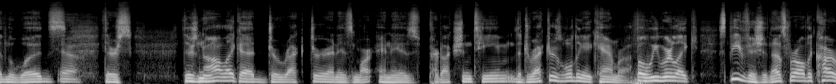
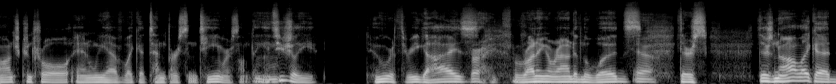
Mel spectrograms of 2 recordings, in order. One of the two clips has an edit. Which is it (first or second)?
first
